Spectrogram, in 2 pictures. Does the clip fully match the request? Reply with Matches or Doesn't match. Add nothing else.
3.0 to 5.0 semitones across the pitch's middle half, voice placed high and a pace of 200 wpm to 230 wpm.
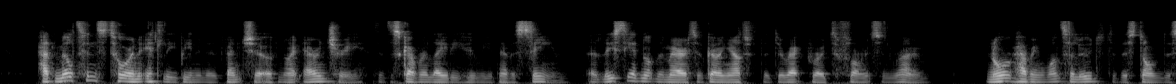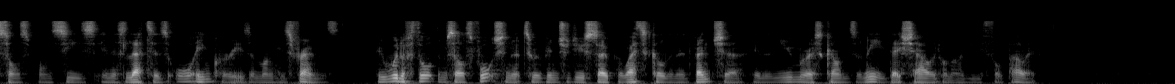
Doesn't match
